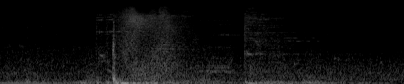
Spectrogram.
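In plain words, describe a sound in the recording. A game plays a burst of magical whooshing sound effects.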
